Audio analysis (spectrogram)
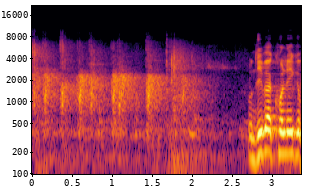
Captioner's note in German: Beifall bei der FDP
